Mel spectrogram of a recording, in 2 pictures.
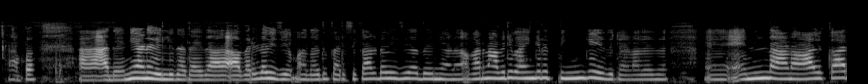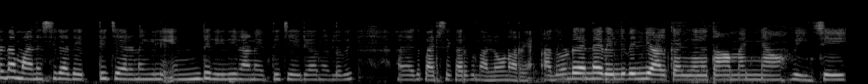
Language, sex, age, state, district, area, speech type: Malayalam, female, 18-30, Kerala, Wayanad, rural, spontaneous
